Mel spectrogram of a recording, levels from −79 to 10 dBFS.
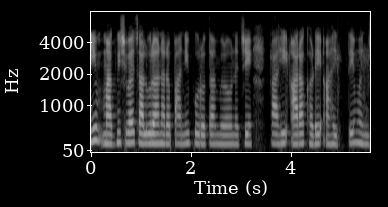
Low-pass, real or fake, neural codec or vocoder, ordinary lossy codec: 7.2 kHz; real; none; none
